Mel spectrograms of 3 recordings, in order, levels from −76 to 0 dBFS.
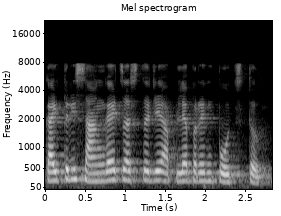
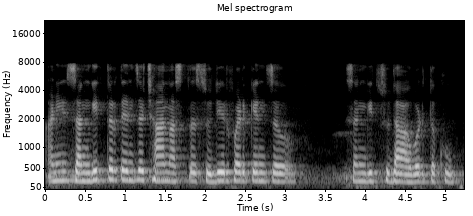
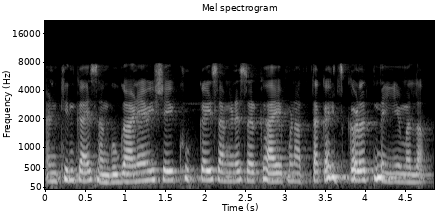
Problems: constant background noise, background conversations at intervals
